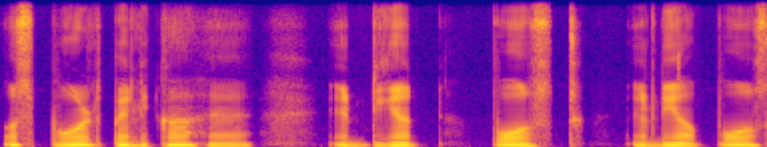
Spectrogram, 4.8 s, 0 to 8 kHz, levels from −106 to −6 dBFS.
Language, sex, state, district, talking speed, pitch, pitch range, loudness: Hindi, male, Himachal Pradesh, Shimla, 125 wpm, 130 Hz, 125-140 Hz, -15 LUFS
